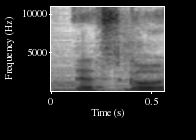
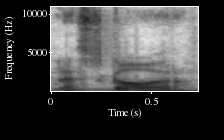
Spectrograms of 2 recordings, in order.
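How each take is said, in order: First: The vowel in 'go' is plain standard. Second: The vowel in 'go' sounds open and R-tinged.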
